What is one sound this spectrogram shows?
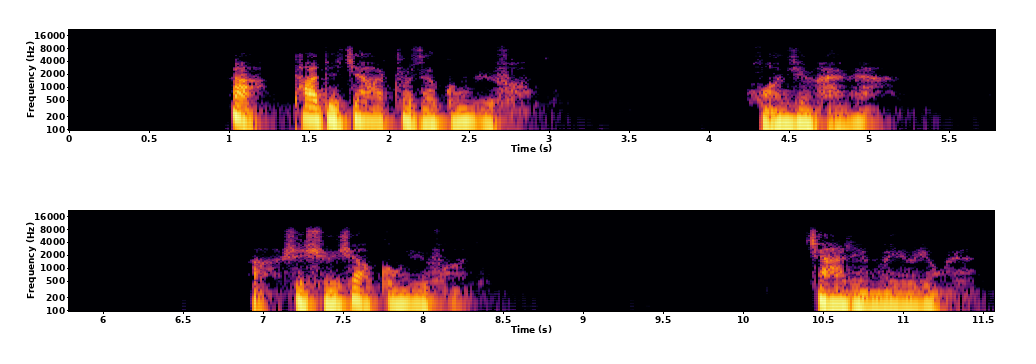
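An elderly man speaks calmly and slowly into a close microphone, in short phrases with pauses.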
